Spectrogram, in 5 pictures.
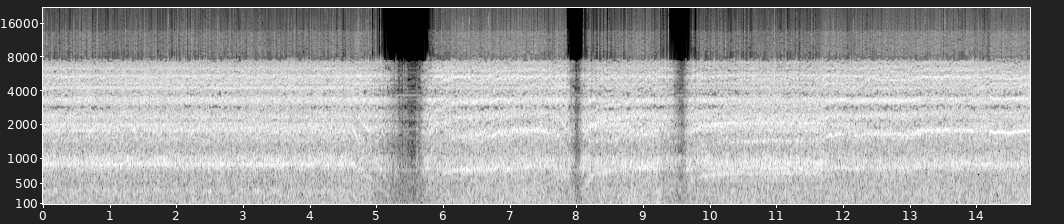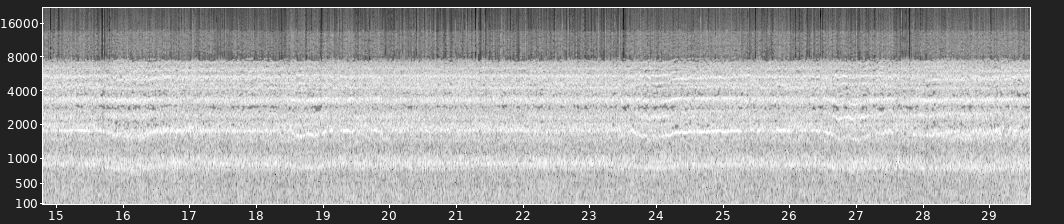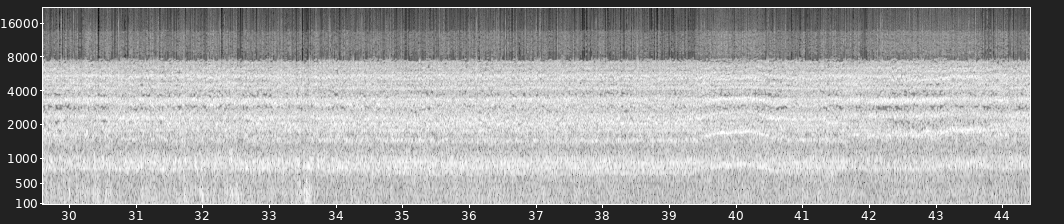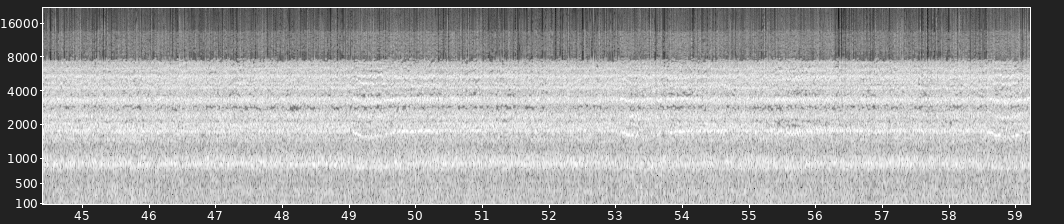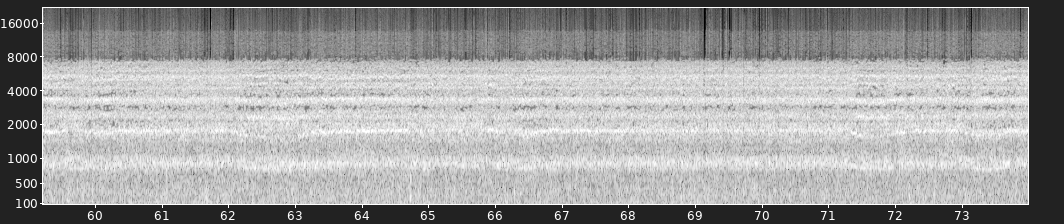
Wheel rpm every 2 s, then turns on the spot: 230, 230, 130, 180, 150, 190, 220, 230, 230, 230, 230, 230, 230, 230, 210, 210, 210, 210, 200, 200, 210, 210, 230, 230, 230, 230, 230, 230, 230, 230, 230, 220, 230, 230, 230, 230, 230.
none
